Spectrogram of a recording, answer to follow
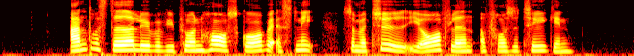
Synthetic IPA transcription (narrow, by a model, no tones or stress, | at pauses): ʔɑ̈nd̥ʁɐsd̥eːð̞ˠɐlø̰ːb̥ɐʋipʰɒ̽e̝nɦɒ̰ːsɡ̥ɒːb̥əʔæsne̝̰ː | sɒ̽mæɐt͡sʰø̰ːðð̩ˠiɒʊɐflɛːð̞ˠn̩ɒ̽fʁɔ̽s̬ð̩ˠt͡sʰe̝liɡ̥en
